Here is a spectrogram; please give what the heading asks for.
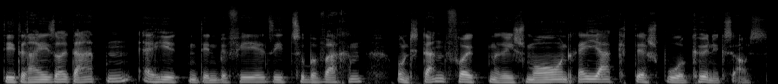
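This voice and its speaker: A man narrating a story in an even, measured storytelling manner. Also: on the low side. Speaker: audiobook narrator. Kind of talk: scripted narration.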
